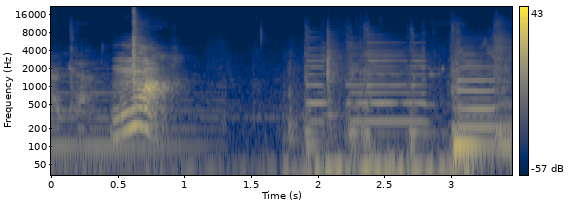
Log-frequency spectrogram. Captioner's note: muah!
